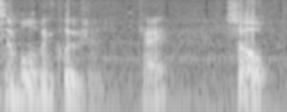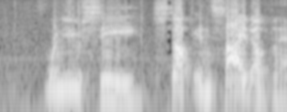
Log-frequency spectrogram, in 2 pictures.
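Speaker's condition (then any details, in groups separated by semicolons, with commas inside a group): No condition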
